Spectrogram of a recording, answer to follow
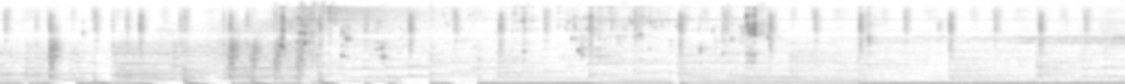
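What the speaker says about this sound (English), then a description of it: "I'm going to add more water." Water poured into a jelly slime mixture, with irregular dripping and splashing at first, then a steady, close, continuous trickle of liquid filling the container, with no talking.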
